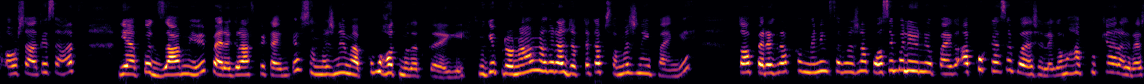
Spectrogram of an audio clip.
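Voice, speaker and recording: A woman's voice: sits high, no room sound, studio quality. A young woman with a sore throat, patiently explaining Spanish grammar for exam students and often checking in with her listeners. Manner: patient, repeats points, checks in with "ठीक है?". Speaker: Spanish tutor.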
